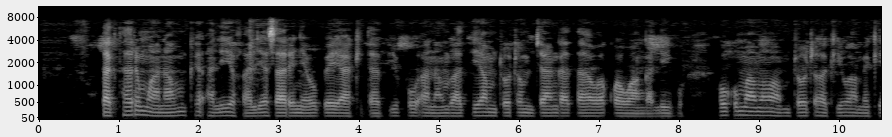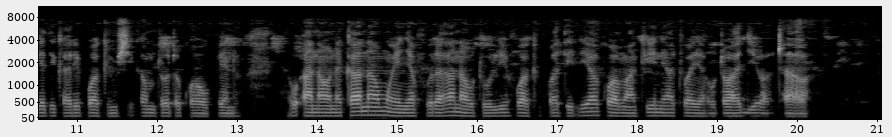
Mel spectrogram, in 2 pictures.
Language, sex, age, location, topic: Swahili, male, 25-35, Nakuru, health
